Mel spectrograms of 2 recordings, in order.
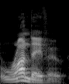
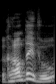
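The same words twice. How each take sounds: First: It is said with an English pronunciation. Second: It is said with a French pronunciation.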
